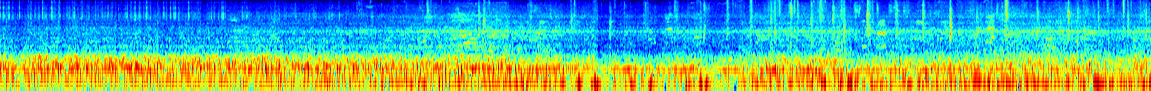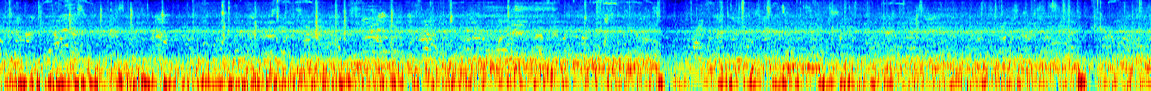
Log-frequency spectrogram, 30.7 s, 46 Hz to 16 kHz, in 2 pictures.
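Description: Inside the cabin of a Boeing 737-800 rolling along the runway after landing: a steady, loud engine and airframe rumble, with a low engine tone that drops in pitch and fades out about ten to thirteen seconds in.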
